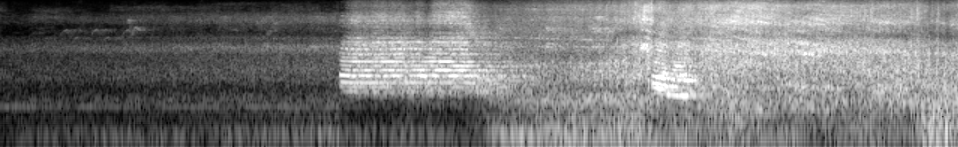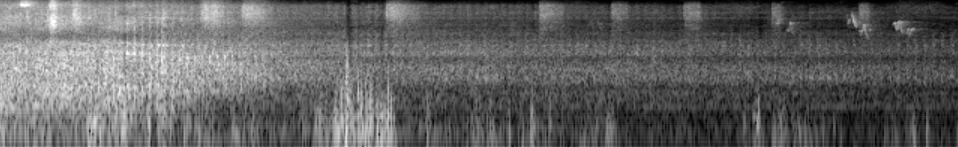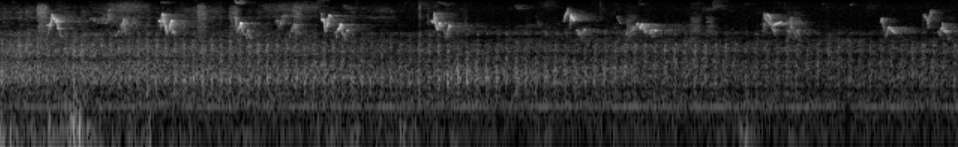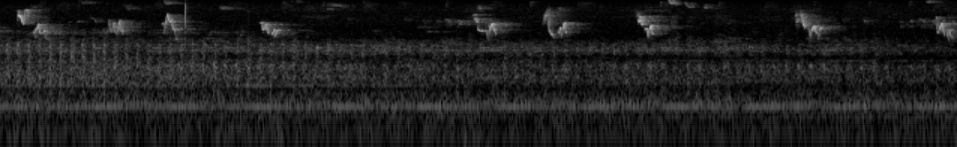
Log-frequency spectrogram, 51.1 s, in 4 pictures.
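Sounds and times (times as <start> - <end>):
distant train rumbling: 0.0 - 51.0
songbird chirping: 26.0 - 51.0.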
